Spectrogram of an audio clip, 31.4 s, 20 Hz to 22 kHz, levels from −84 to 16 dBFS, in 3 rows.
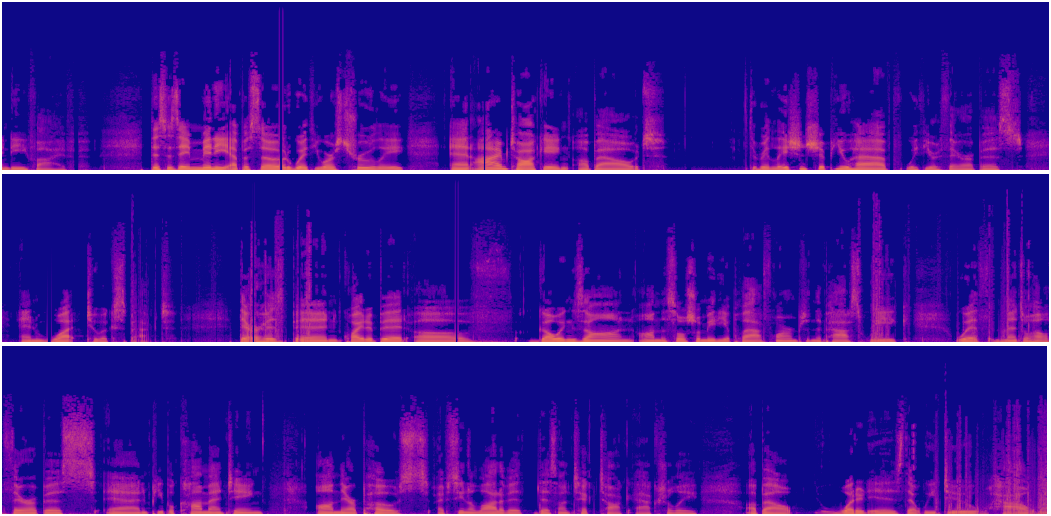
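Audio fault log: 0.71, 2.77, 4.81, 6.84, 8.87, 10.92, 12.97 and 15.00 s: gaps between stream segments. Hard-edged holes of silence, 25 to 51 ms long, land every 2 s (one falls right after "talking about"). That spacing fits 2-second segments whose timestamps don't quite butt up, so the player pads with silence without losing any audio.
11.72–13.54 s, 19.03–20.80 s and 30.27 s to the end: loose connector crackle. Irregular bursts of scratchy crackle, each under 2 s, with the last one running right to the end of the clip. It sounds like a worn or dirty contact making and breaking as it shifts, chopping the signal and popping wherever DC sits on the line.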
